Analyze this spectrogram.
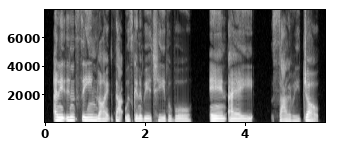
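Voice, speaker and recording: A woman with a British accent, monotone and flat in intonation, at a moderate pace, in a very clean, dry, close recording with no echo and a silent background. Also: fairly low pitch for a woman. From England, Birmingham and London. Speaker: podcast producer. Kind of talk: interview. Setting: studio.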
